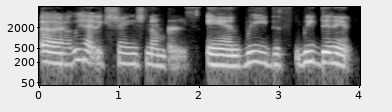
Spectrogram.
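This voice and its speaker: A woman's voice: lowish voice, fairly even intonation, slow, darkish tone. A woman in her thirties, a guest on a video-call interview, chatting casually, laughing often and calling the listener honey.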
